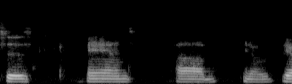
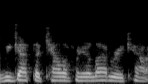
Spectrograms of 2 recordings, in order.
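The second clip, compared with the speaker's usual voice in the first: put-on mock-excited voice, pitched higher; 4 semitones higher than usual. Recalling a phone call when Carol learned they'd won the account, imitating Carol's excitement. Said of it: "she was really excited".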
